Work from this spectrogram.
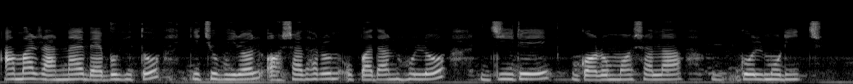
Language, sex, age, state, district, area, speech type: Bengali, female, 18-30, West Bengal, Jalpaiguri, rural, spontaneous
